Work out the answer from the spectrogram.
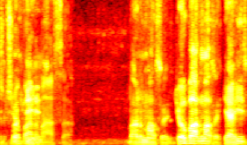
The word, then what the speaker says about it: Bonamassa: John Bonamusa or whatever his fucking name is, or Joe, whatever his fucking name is.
